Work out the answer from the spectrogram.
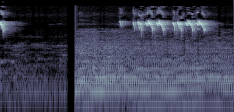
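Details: Actively singing mantenan gunung (pied bushchat), from a tutor recording for songbirds, gives a short run of high, sharp, buzzy notes in a rapid rattling series. It follows a quiet pause, with low rumbling noise underneath.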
